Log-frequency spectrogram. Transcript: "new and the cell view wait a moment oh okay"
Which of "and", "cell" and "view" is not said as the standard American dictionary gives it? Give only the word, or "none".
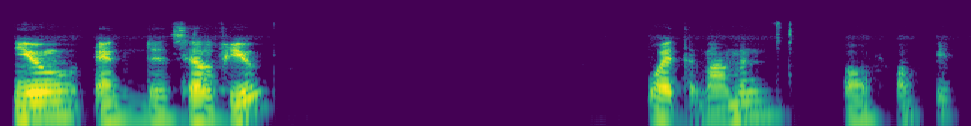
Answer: view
